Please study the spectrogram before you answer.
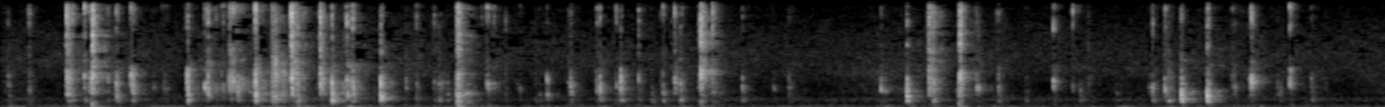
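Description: Fingertips type rapidly on a compact black plastic typewriter-style keyboard with round plastic keycaps. Quick bursts of sharp, bright clicking taps die away almost instantly over a faint low hum. The flurries are broken by short pauses, the longest just before the four-second mark.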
